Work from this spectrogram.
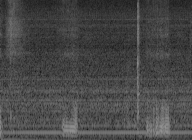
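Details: Sleeping female dog healing from fight wounds, drains in her leg, resting in a bedroom: two short snorting breaths about two seconds apart, with a faint click between them and a constant low hum.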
